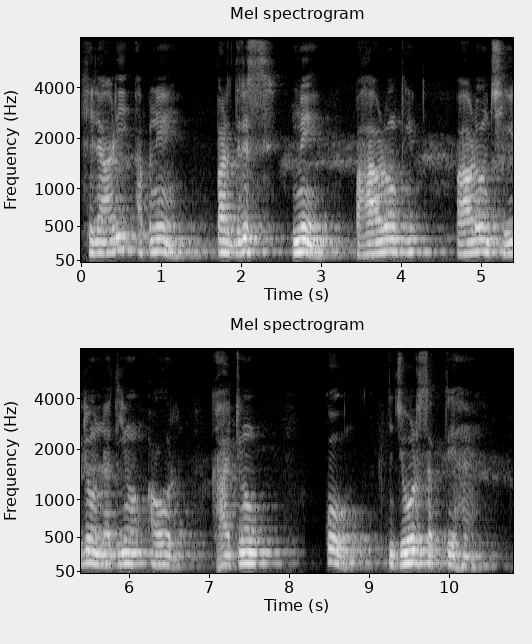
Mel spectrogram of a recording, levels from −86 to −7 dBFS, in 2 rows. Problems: none marked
